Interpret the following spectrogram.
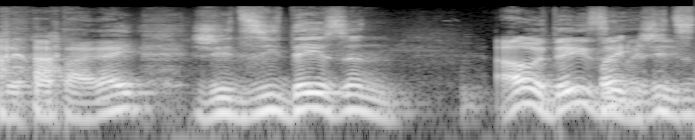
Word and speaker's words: DAZN: s'abonner à DAZN.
